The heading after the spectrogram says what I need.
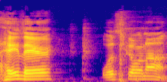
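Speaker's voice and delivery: casual bro voice. Greeting a delivery person who has arrived: bro voice. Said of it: "Ronnie gets bro voice for the delivery people".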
